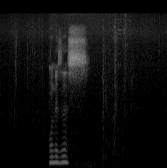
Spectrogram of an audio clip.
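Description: A backpack is opened with a rustle.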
